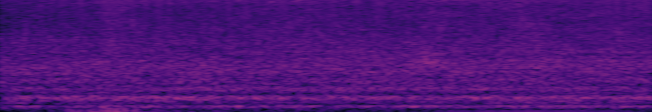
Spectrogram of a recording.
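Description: Honey bees buzz steadily nearby at an open hive during requeening, a continuous droning hum with no voices, rising slightly in the first second before settling.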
